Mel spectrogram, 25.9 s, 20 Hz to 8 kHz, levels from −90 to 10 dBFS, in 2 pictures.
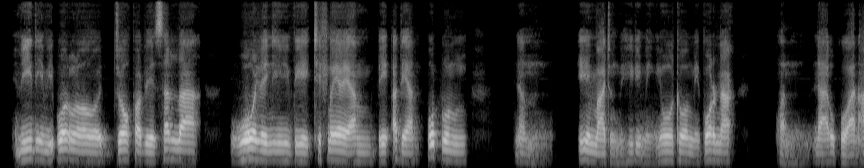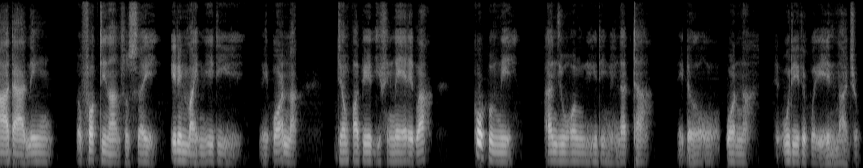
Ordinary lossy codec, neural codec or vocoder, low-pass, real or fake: none; codec, 16 kHz, 0.5 kbps, FunCodec, trained on LibriTTS, 25 frames a second; none; fake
